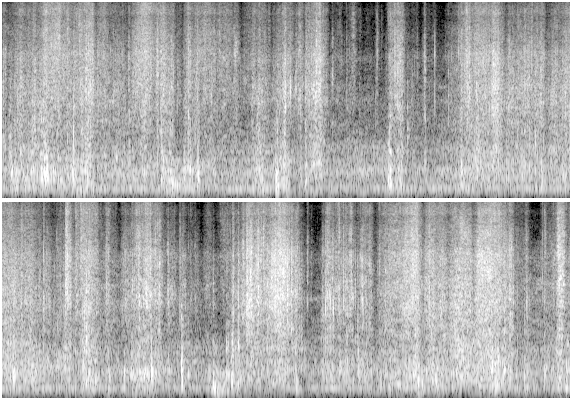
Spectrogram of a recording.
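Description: Cardboard scrapes and thumps as it is shifted about.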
